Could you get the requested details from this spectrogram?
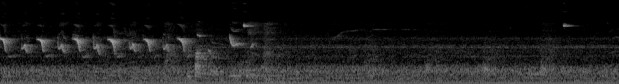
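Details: Black-striped sparrow, known as Tumba Yegua or tico tico, singing outdoors in the morning: about nine rapid, evenly spaced downslurred whistles in two seconds, followed by near silence with faint distant chirps and hiss.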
